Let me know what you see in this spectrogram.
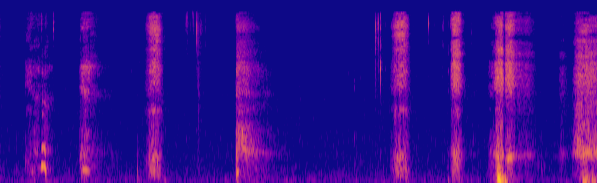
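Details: A run of short, muffled, high-pitched sneezes with quiet gaps, some held back; stifled, tiny, squeaky sneezes from a woman.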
